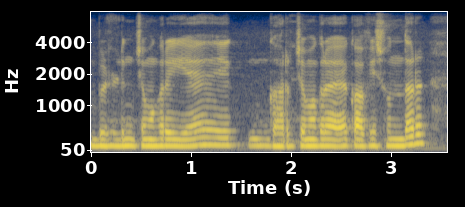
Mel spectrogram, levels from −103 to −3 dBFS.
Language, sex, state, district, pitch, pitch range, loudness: Hindi, male, Uttar Pradesh, Shamli, 145 Hz, 140-145 Hz, -15 LUFS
